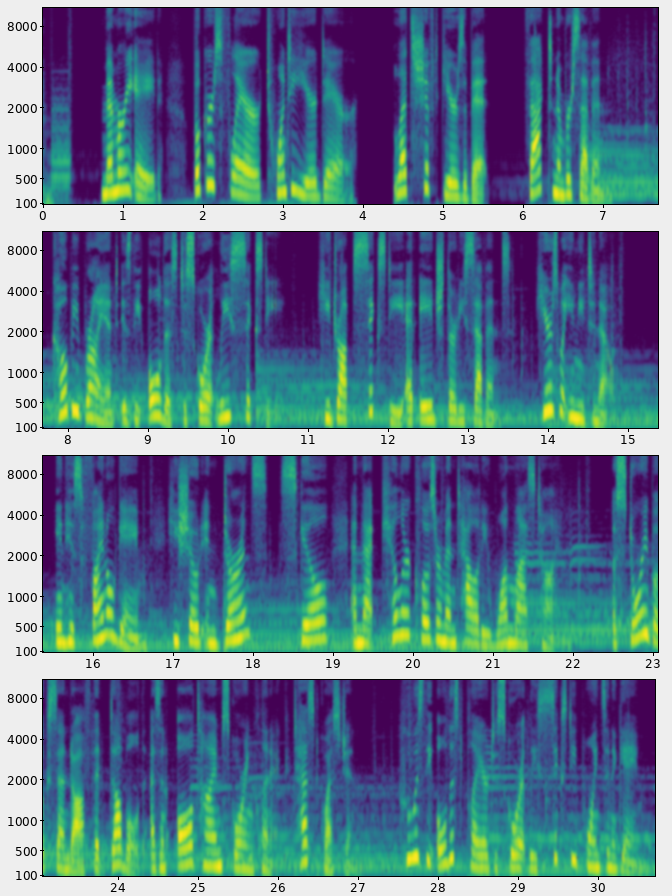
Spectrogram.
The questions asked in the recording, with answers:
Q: Who is the oldest player to score at least 60 points in a game?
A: Correct answer. Kobe Bryant.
